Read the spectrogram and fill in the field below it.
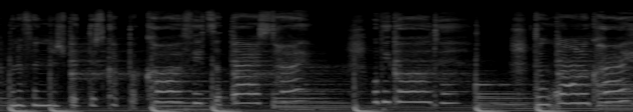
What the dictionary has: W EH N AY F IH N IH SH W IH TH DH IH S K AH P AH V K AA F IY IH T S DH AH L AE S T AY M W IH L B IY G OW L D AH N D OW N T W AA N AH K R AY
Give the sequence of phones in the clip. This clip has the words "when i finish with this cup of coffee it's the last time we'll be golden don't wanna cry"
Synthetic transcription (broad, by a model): W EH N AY F IH N IH SH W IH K DH IH S K AH P AH V K AA F IY IH T S DH AH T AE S T AY M W IH L B IY G OW L D AH N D OW N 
